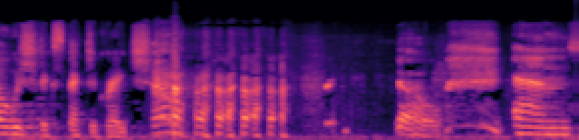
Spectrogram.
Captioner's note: laughs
